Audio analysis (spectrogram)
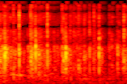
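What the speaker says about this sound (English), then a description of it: "I'll pause for applause." Brief scattered applause from a conference audience at a software keynote, a short burst of claps mixed with nearby voices.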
